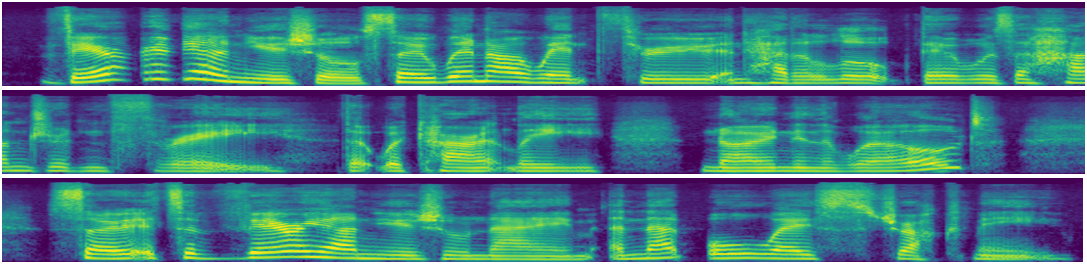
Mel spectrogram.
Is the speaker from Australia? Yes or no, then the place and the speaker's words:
yes; Australia; I'm obviously from Australia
